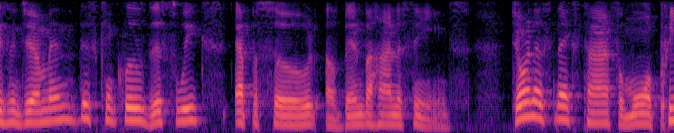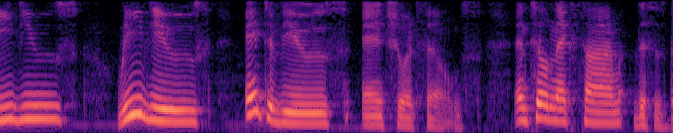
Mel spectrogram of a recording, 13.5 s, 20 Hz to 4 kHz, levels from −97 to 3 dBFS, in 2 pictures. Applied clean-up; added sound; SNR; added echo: none; none; none; none.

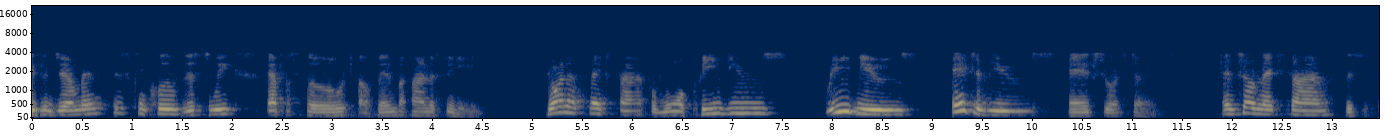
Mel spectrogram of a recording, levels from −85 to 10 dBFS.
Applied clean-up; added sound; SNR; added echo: neural mask model DeepFilterNet 3.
